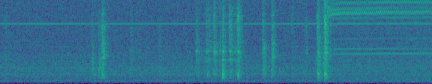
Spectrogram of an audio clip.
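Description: Small plastic connectors click softly as a hand handles them.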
